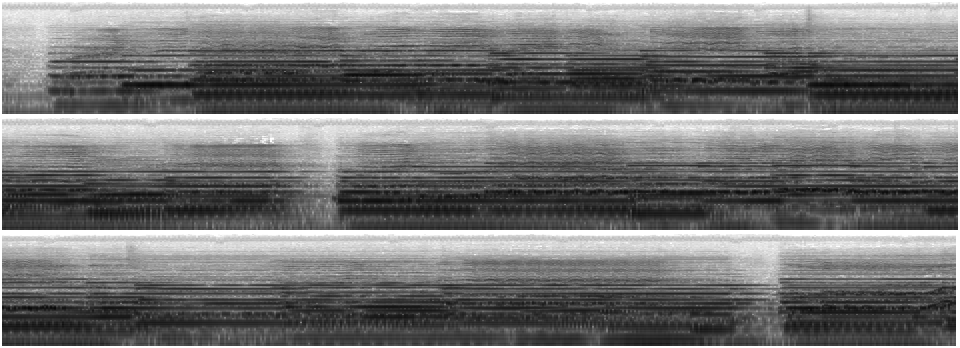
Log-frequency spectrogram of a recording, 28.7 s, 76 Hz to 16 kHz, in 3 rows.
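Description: A woman singing solo with organ accompaniment, in long held notes with vibrato. The music breaks off briefly twice, about 13 and 27 seconds in, between phrases.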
